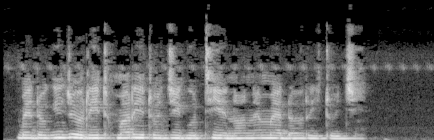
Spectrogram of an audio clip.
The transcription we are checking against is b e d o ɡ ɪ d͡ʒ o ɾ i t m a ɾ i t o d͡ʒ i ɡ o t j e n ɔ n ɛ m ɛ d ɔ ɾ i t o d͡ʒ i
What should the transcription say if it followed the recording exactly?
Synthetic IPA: b e d o ɡ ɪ d͡ʒ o ɾ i t m a ɾ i t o d͡ʒ i ɡ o t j e n ɔ n ɛ m ɛ d ɔ ɾ i t o d͡ʒ i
